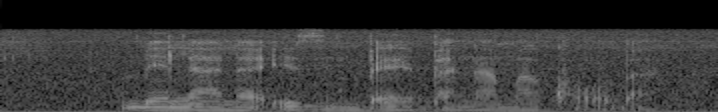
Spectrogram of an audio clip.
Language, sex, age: Zulu, male, 23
